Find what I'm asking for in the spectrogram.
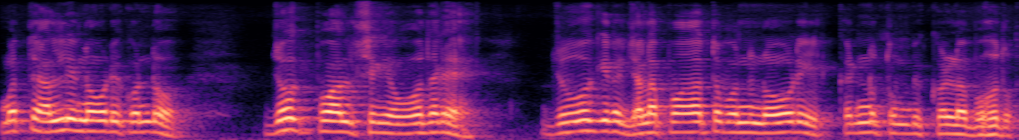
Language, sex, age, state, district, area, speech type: Kannada, male, 60+, Karnataka, Kolar, urban, spontaneous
